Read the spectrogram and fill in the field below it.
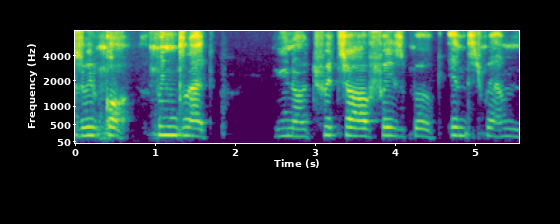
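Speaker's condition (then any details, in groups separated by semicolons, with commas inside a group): Cerebral palsy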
